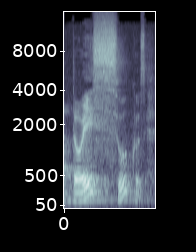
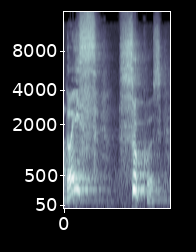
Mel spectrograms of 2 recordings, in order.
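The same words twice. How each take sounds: First: A single shared S sound links the words. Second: Two separate S sounds are pronounced between words. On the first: The speaker calls it right. "Você aproveita o S do dois" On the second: The speaker calls it wrong. "você não pronuncia dois S's, você não fala dois sucos"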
